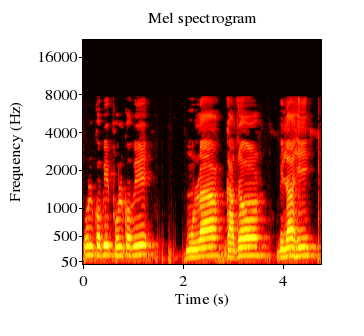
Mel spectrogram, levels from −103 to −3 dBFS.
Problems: constant background noise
